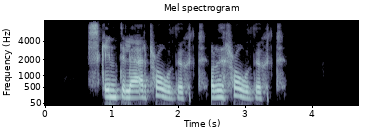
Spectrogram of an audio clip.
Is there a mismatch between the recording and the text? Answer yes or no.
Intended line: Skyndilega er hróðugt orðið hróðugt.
no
